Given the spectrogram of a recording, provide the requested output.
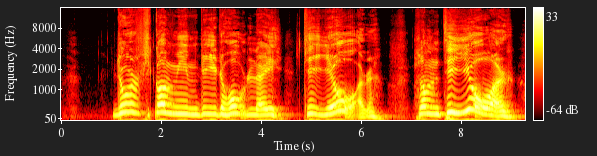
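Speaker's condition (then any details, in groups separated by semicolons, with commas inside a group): Cerebral palsy; adaptation applied for via Försäkringskassan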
